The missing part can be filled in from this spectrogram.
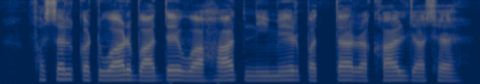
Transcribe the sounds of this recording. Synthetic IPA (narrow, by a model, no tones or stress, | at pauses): fʰəsəlkəʈwaːɽbaːd̪eʋaːɦaːt̪niːmeːɾpət̪ːaɾəkʰaːld͡ʒaːt͡ʃʰɛː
